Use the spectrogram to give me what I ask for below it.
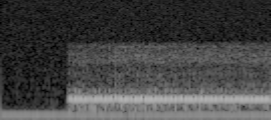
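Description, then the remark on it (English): After a brief low hum, a steady electronic phone ringback tone starts and holds for the rest of the moment, clear, as if heard through a phone speaker. “Cause the funny thing, when I call him, he don't pick the phone up. So we're gonna find out live.”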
